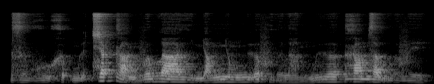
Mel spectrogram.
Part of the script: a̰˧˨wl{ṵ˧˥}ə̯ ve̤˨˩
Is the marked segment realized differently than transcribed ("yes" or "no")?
yes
